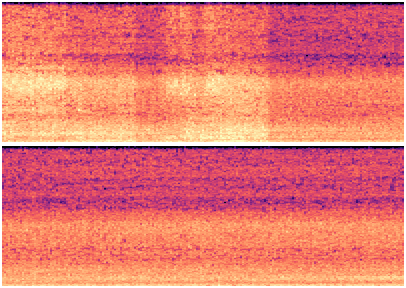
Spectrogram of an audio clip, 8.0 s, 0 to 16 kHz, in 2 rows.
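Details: 1989 Buick Reatta after installing a new AC Delco idle control valve: engine settles into a steady fast idle around 2,300 RPM that never drops; high idle, cause not confirmed.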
